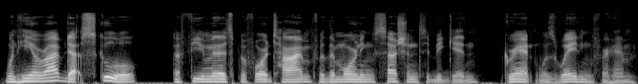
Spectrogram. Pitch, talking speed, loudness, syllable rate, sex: 115 Hz, 195 wpm, -18 LUFS, 5.4 syllables/s, male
